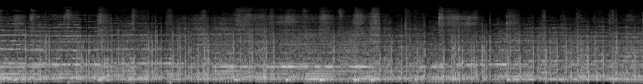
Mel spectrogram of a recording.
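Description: A fireworks display with shells bursting and crackling repeatedly over steady music.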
